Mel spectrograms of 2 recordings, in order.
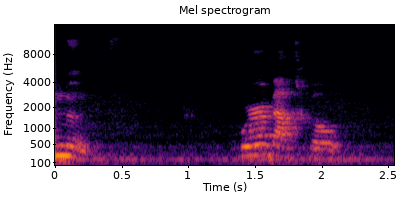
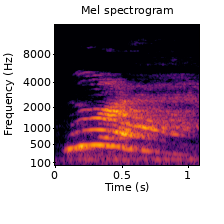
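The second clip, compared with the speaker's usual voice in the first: big loud bear roar, higher; 6 semitones higher, 11 dB louder than usual. Shown as a demonstration. Yoga teacher to kids in bear pose, loud roar. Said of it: "let's roar for the bear".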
